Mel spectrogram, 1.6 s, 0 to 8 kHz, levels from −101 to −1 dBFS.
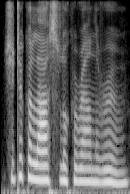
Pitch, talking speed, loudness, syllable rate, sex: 205 Hz, 295 wpm, -17 LUFS, 5.2 syllables/s, female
